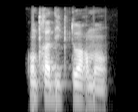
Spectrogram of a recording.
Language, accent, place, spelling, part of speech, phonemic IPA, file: French, France, Lyon, contradictoirement, adverb, /kɔ̃.tʁa.dik.twaʁ.mɑ̃/, LL-Q150 (fra)-contradictoirement.wav
- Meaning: 1. contradictorily 2. adversarially, in the presence of the parties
